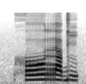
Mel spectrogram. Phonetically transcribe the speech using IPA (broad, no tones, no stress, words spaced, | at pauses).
hoː rɐɡi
